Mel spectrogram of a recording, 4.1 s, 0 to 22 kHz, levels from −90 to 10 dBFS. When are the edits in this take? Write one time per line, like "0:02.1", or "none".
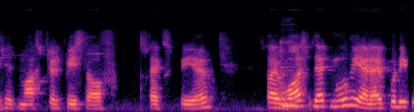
0:01.4
0:02.2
